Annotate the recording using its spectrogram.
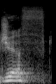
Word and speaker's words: GIF: like, but the whole time I was just like, GIF, GIF, GIF. – Ugh. – We're going to fight about that till the end. – It's a hard G.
